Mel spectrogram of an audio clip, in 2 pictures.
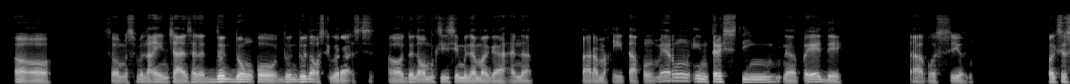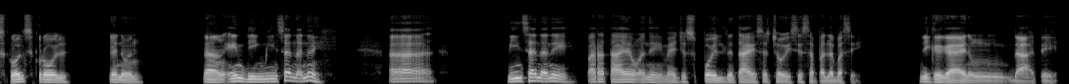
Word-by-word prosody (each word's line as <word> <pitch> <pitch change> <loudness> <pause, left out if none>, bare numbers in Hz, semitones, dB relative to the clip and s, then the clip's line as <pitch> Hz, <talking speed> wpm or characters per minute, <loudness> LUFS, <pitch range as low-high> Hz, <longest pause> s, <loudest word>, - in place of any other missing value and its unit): oo. 95 0 +1 0.4
So, 90 - -4
mas 90 - -6
malaki 105 -1 +1
yung 105 - -4
tiyansa 95 +2 +2
na 95 - +1
dun 120 +4 +4
dun 125 -3 +5
ko 105 -1 +4
dun 110 +3 -2
dun 125 +1 +5
ako - - 0
sigura 105 -1 0 0.4
Oo, 95 - +2
dun 110 +2 0
ako 110 0 0
magsisimulang 100 -3 0
maghahanap. 90 -1 -2 0.5
Para - - -2
makita - - -4
kung - - -6
mayro'ng 160 -1 0
interesting 120 -3 0
na 95 - +1
pwede. 100 -7 +1 0.7
Tapos, - - -3
yun - - -4 0.8
pag-scroll-scroll 110 -3 +3 0.4
ganun. 105 -4 +1 0.6
Na 110 -1 +4
ang 110 - +2
ending, 130 -3 +3
minsan 135 +6 +1
ano, 170 +4 +1
eh, 120 - -3 0.7
ah, 70 +1 0 0.8
minsan 155 +3 +4
ano, 135 - +4
eh, 110 -8 -3
para 115 +1 0
tayong 115 -1 +1
ano 115 +1 -2
medyo 100 +1 -4
spoiled 105 0 0
na 110 - 0
tayo 100 -1 +4
sa - - -4
choices 90 -2 -3
sa - - -4
palabas, - - -2
eh. - - -25 0.6
Hindi 110 - +2
kagaya 100 -4 +5
nung 90 -2 -3
dati - - -2
110 Hz, 155 wpm, -23 LUFS, 95-120 Hz, 0.8 s, dun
